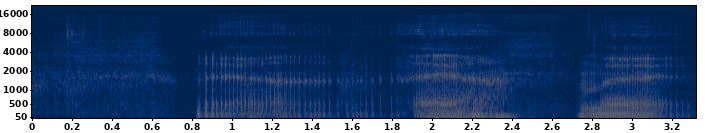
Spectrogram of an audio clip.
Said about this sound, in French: Donc, euh, bon, et ça, c'est mon chat euh, qui, qui, est fou. Euh, il sent la femelle en chaleur et voilà.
